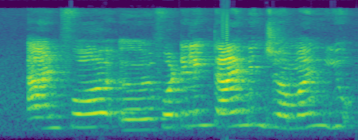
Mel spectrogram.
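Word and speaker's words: vor: Second is for. In German we also pronounce V as F. Alright? So for. For means before.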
